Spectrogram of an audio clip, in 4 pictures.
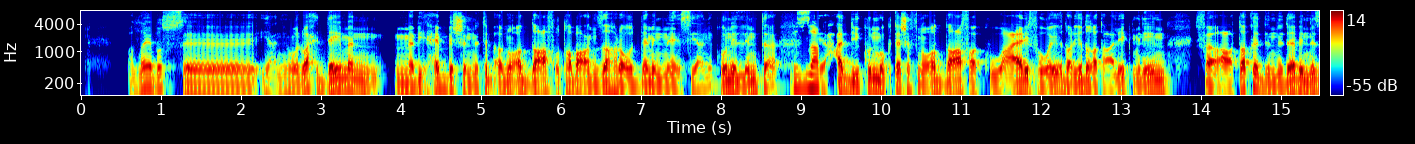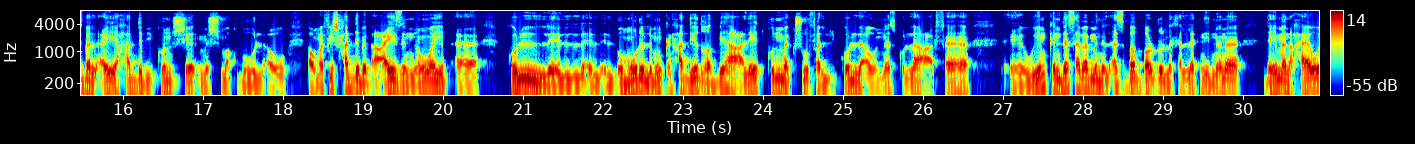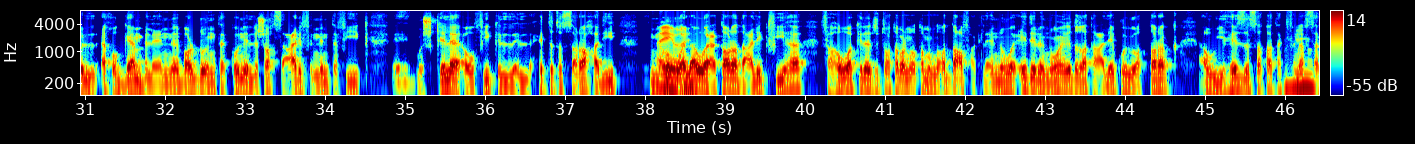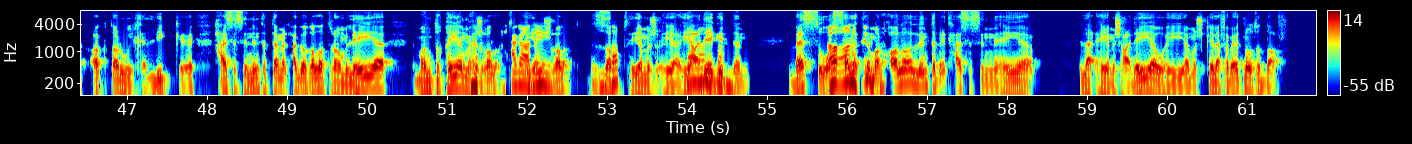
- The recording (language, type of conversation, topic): Arabic, advice, إزاي أتعلم أقبل عيوبي وأبني احترام وثقة في نفسي؟
- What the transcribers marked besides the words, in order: drawn out: "بُص"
